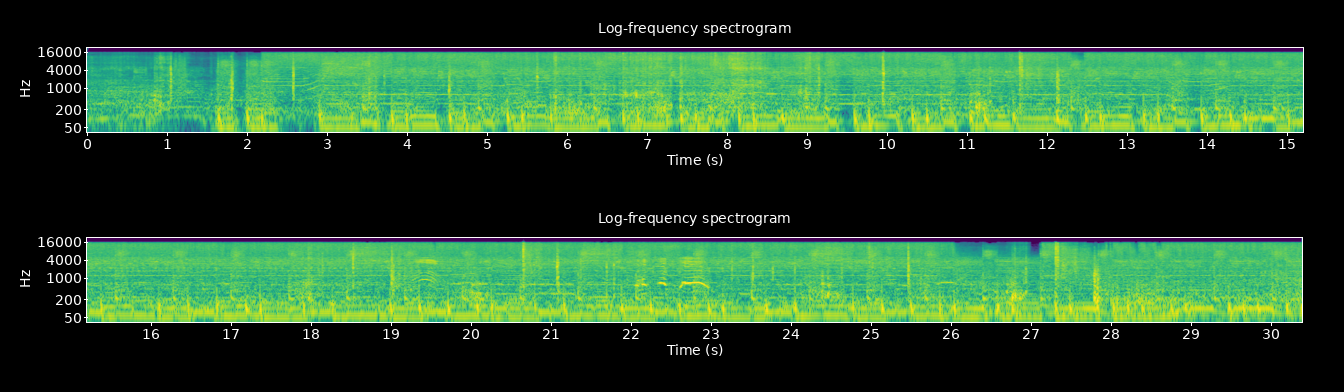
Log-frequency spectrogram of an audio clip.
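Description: Skateboard wheels rolling on rough asphalt, with sharp clacks from the board popping and landing tricks, mixed under backing music with a steady beat.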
